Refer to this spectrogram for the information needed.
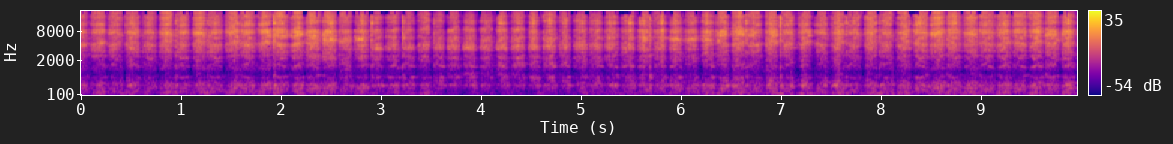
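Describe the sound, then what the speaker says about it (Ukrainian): Steady, continuous rasping of a knife edge drawn back and forth on sandpaper in a simple sharpening jig, a close, even scraping that runs the whole time with no speech. "Це буде заточувати саме саме краєчок леза."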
